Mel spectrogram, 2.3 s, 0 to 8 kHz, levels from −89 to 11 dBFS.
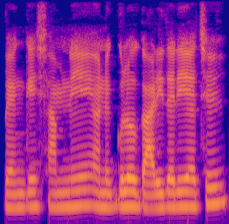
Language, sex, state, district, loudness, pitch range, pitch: Bengali, male, West Bengal, Dakshin Dinajpur, -16 LUFS, 145-155 Hz, 150 Hz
